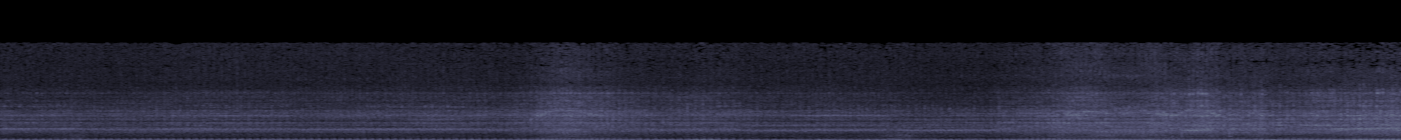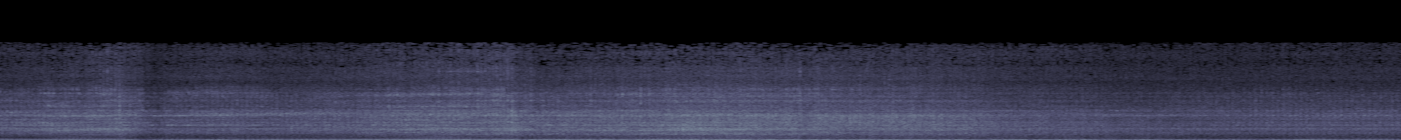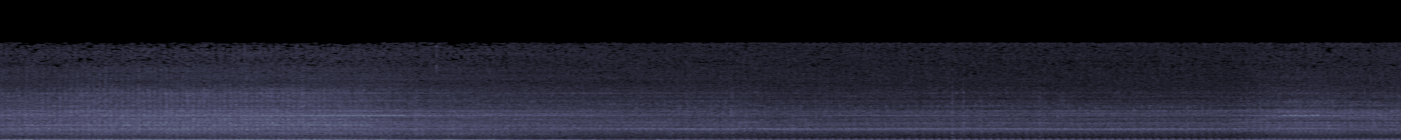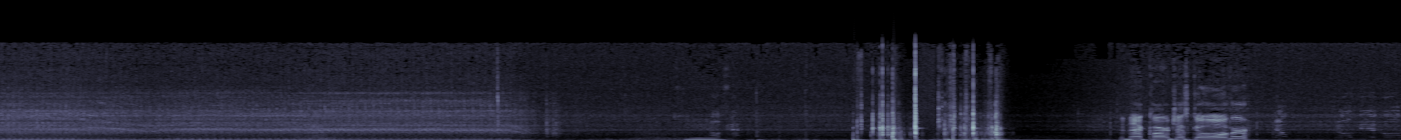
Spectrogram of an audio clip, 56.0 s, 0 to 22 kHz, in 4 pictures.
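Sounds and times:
motorcycle engine running: 0:00.0 - 0:49.8, 0:50.4 - 0:56.0
road and wind noise: 0:00.0 - 0:56.0.

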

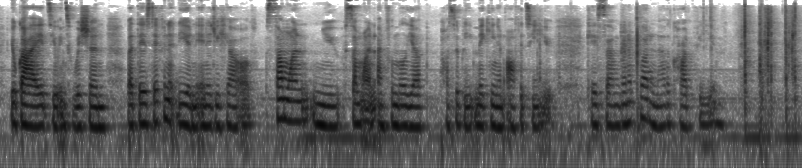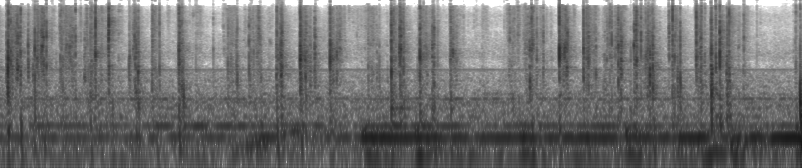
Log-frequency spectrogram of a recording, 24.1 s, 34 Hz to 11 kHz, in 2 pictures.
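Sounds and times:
low steady hum: 0:00.0 - 0:24.0
cards being shuffled: 0:10.4 - 0:24.0.

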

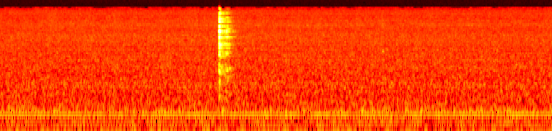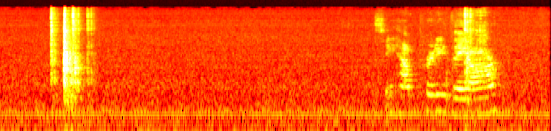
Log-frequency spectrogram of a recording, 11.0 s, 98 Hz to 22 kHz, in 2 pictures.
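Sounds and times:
faint steady hum: 0:00.0 - 0:11.0
knife clinking against plate: 0:02.2 - 0:02.4.

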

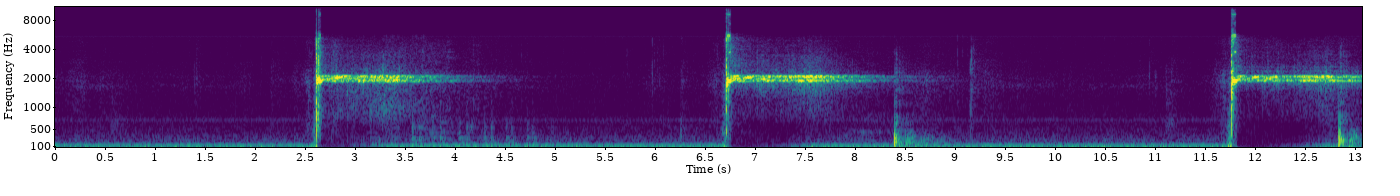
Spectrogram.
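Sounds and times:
ball hitting metal bat: 0:02.6 - 0:05.1, 0:06.6 - 0:09.0, 0:11.7 - 0:13.0.

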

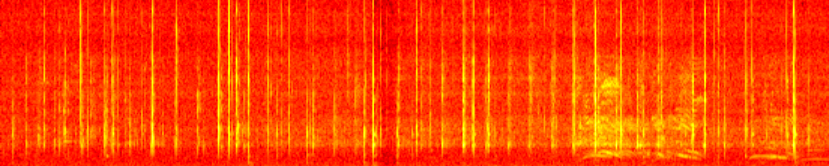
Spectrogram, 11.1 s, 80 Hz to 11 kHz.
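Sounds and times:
raindrops ticking on camera housing: 0:00.0 - 0:11.0.

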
